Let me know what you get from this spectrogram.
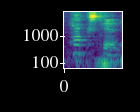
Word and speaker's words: x10: It's like, is this pronounced, do you want me to say times 10 or x10? And he actually texted Sorkin, who wrote the script, and it came back, oh, the proper pronunciation is hex 10, H-E-X.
